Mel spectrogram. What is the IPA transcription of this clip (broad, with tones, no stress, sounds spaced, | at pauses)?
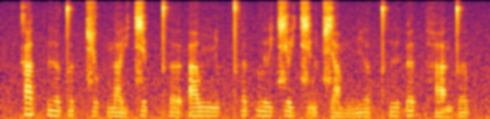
k a˦˥ t̚ ʔ ɨ˨˩ ə̯ t̪ ə˦˥ t̚ t͡ɕ o˨˩ k̚ n a˧˩ j t͡ɕ ɛ˦˥ t̚ t̪ʰ əː˧˩ ʔ a˧ w ɲ ə˨˩ p̚ t̪ʰ ə˦˥ t̚ l ɨ˨˦ t͡ɕ ə˧ j t͡ɕ ə̰˧˥ w t͡ɕ a˨˩ m n i˨˦ ə̯ t̪ʰ ɨ˨˦ ɗ ə˦˥ t̚ h a̰ː˧˨ n t̪ ə˦˥ p̚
